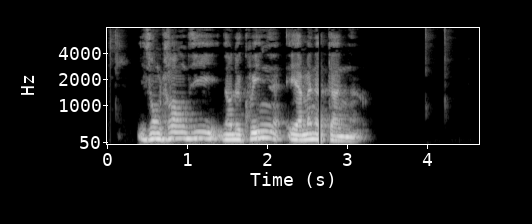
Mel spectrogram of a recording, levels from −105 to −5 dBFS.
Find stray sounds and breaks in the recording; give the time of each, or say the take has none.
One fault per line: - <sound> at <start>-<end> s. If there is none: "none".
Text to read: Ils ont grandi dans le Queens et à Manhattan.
- dropout at 2.6-2.7 s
